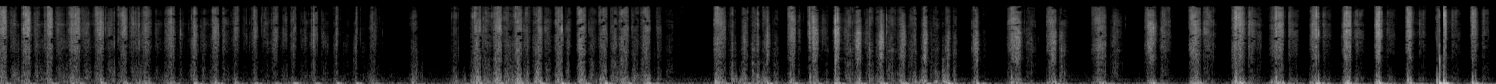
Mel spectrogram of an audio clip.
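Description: A wooden stick scrapes and digs into a full plastic cup of frozen lemon shaved ice, lifting icy crystals. Rapid, crunchy scratching strokes with bright, crisp texture repeat throughout, with brief pauses around 4 and 7 seconds, then louder, more distinct scrapes toward the end.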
